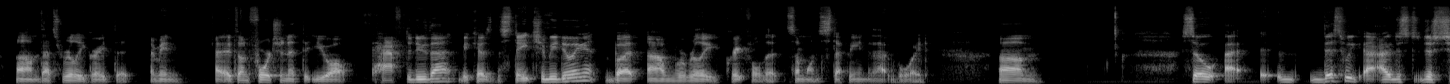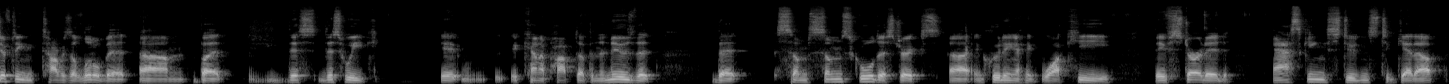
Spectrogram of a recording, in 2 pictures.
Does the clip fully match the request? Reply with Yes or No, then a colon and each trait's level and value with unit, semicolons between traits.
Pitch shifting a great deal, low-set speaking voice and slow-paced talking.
No: wide, 7.9 semitones; low, 105 Hz; average, 165 wpm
